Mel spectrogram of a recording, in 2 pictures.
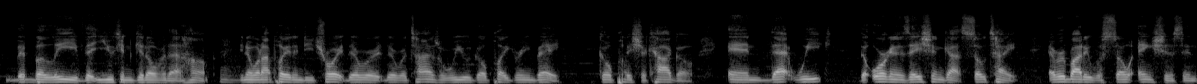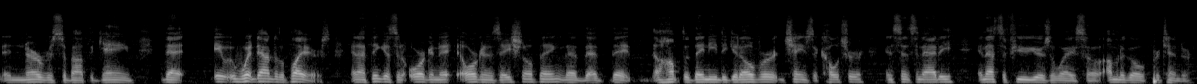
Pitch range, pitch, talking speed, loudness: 105-115 Hz, 110 Hz, 230 wpm, -30 LUFS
